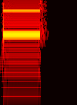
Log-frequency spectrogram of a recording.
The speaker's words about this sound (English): Please start recording your message after the tone.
